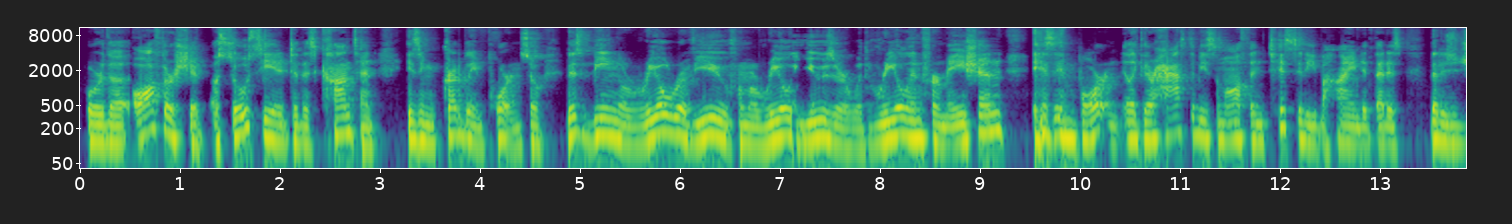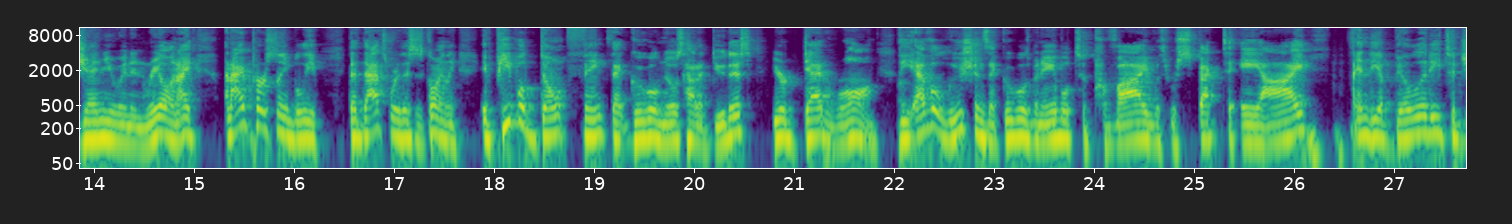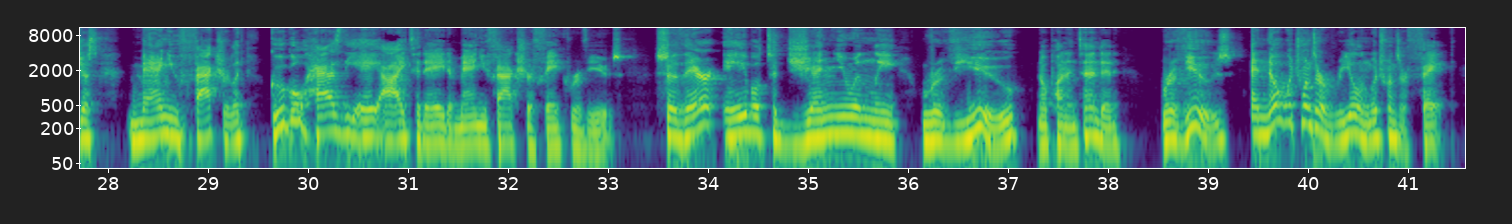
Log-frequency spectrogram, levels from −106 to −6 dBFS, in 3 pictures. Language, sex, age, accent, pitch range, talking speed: English, male, 30-49, American, 115-150 Hz, 170 wpm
